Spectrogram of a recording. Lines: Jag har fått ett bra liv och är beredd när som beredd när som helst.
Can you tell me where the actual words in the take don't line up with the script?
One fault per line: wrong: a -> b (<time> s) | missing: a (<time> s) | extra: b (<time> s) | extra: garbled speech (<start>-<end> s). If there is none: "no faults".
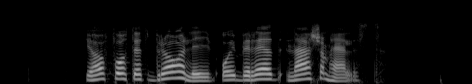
missing: beredd när som (3.3 s)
